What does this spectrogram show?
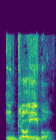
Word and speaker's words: introibo: Este verbo, como les digo, está en tiempo futuro, no tiene ninguna particularidad, solamente introibo, con acento en la i.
